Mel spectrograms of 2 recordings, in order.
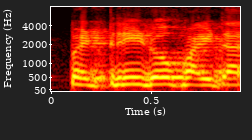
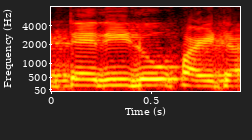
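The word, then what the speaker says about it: Pteridophyta: पेट्रिडोफाइटा नहीं है, P silent है, टेरिडोफाइटा, टेरी टेरी तेरी तेरी, टेरिडोफाइटा.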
